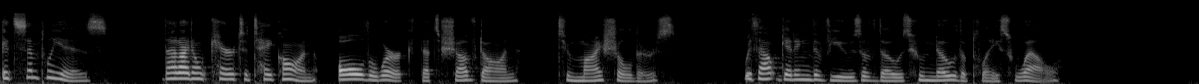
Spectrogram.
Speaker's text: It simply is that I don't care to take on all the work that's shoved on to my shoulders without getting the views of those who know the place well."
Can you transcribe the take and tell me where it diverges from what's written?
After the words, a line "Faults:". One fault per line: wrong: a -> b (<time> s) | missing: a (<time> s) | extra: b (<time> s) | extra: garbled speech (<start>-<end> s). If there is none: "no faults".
It simply is that I don't care to take on all the work that's shoved on to my shoulders without getting the views of those who know the place well."
Faults:
no faults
